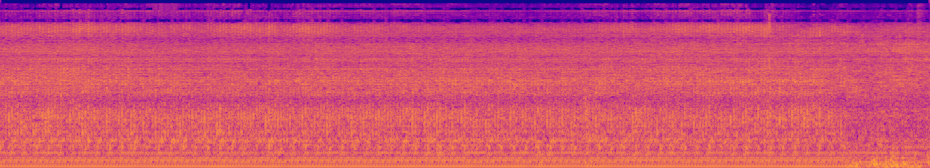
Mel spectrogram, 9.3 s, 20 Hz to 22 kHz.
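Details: Remapped VW Caddy 2K diesel idling just after its first start with a replacement GTB1756VK hybrid turbo, new box and 4-inch roll tip: deep, loud, steady idle with a raw booming exhaust note and no muffling. Loud straight-pipe exhaust at idle.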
